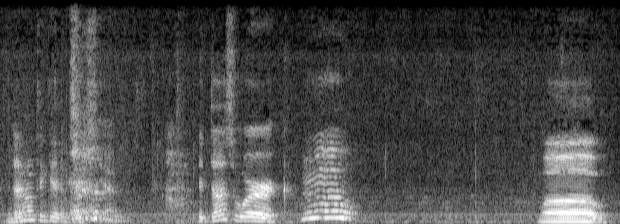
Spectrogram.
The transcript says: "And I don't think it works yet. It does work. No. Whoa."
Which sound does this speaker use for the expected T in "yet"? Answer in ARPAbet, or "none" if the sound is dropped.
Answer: none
